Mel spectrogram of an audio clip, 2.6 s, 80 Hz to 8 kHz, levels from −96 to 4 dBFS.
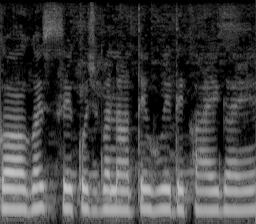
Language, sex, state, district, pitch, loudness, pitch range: Hindi, female, Bihar, Saharsa, 215 Hz, -28 LUFS, 210-225 Hz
